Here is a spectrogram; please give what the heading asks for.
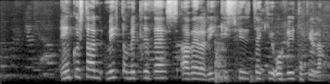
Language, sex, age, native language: Icelandic, female, 60-69, Icelandic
